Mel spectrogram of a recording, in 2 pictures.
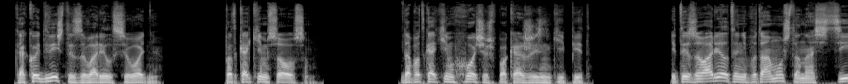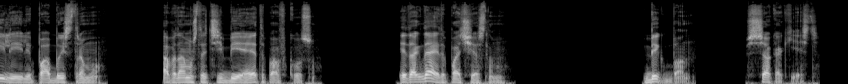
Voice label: реклама

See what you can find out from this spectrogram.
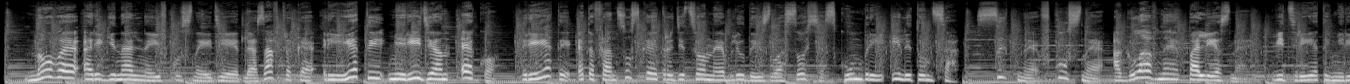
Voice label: РАДИО РЕКЛАМА

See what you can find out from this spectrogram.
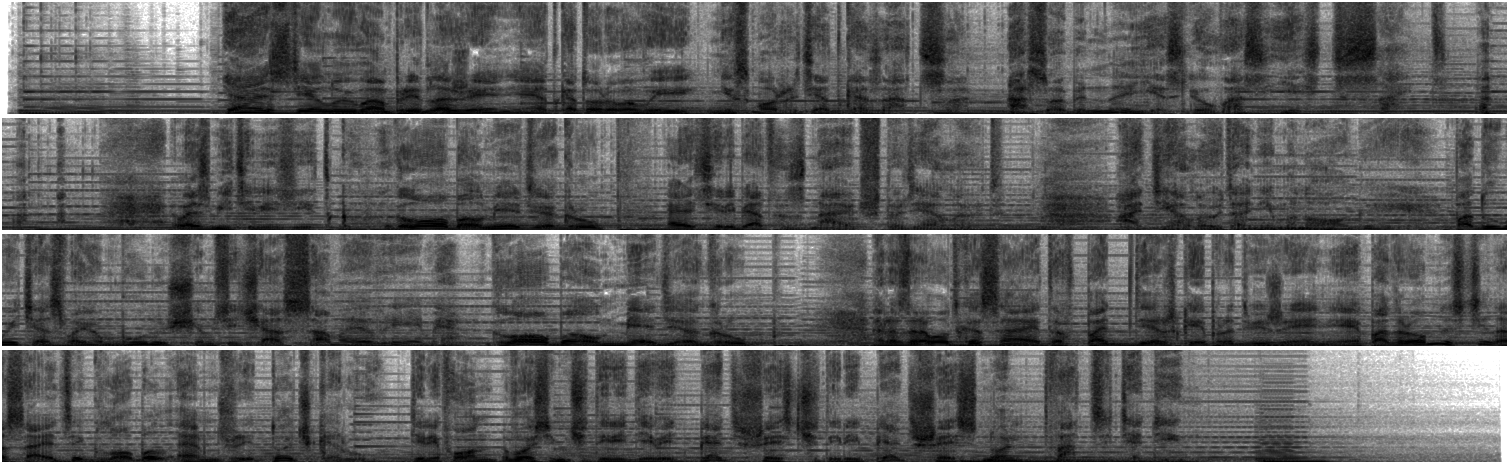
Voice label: ролик компании; Глобал Медиа Групп Крёстный отец

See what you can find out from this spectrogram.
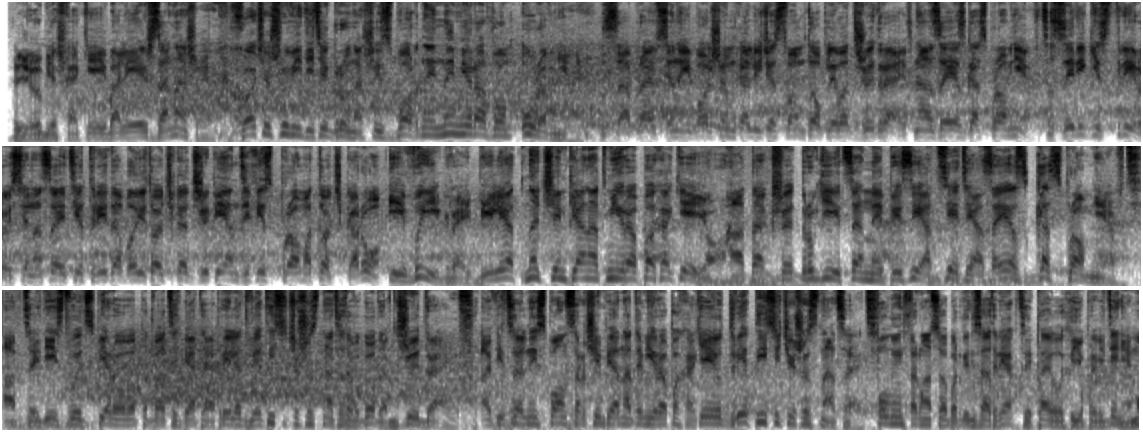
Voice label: аудиореклама; Газпромнефть Чемпионат Мира по Хоккею 2016; запись голоса монтаж сведение ролика

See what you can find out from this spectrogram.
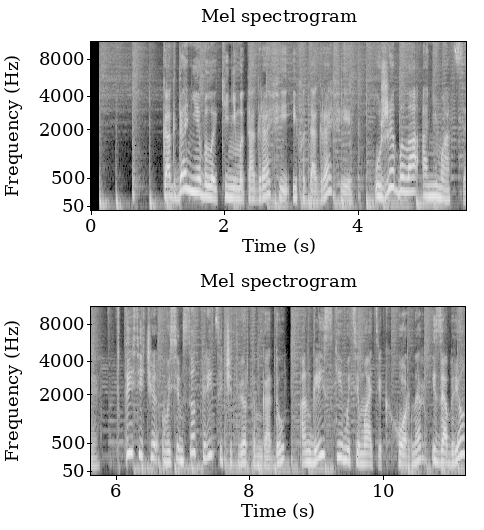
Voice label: закадр

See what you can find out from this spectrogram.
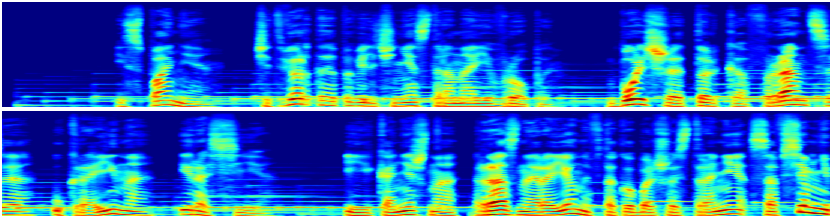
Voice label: ЗАКАДР

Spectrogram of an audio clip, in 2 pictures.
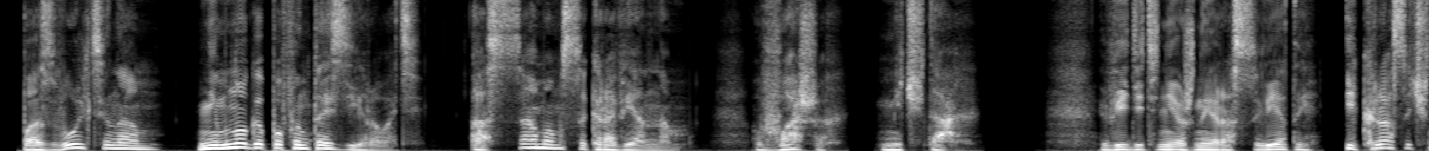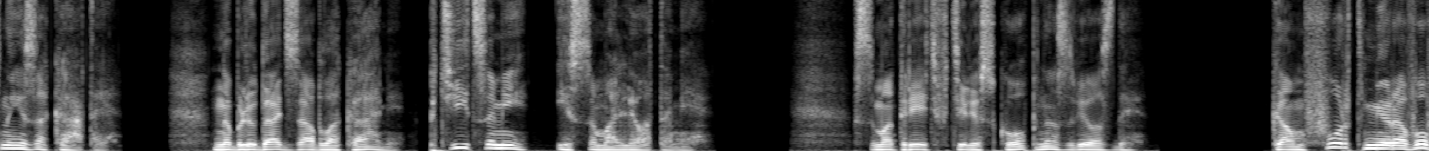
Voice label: реклама

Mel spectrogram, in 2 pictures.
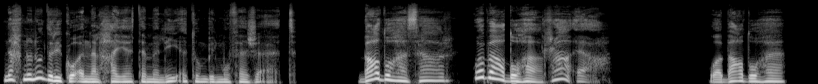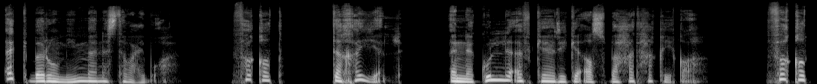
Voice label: Мужской арабский

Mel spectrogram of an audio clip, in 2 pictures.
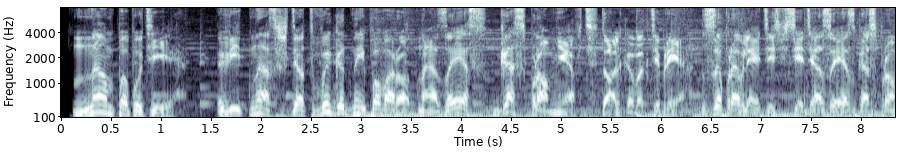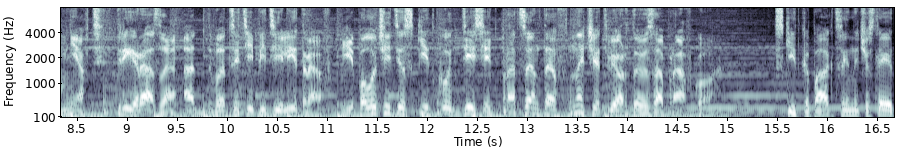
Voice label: аудиореклама сети АЗС диктор; ГАЗПРОМНЕФТЬ; запись голоса монтаж сведение ролика

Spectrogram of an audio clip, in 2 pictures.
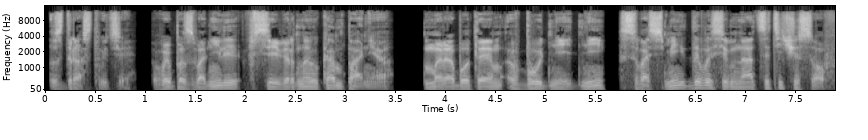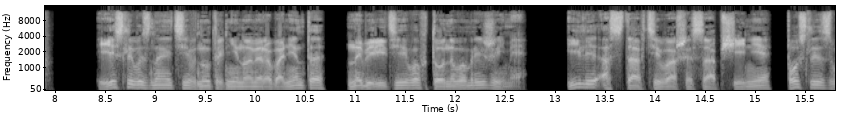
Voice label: IVR диктор; СЕВЕРНАЯ КОМПАНИЯ

